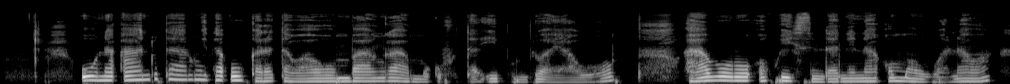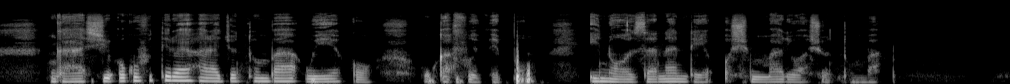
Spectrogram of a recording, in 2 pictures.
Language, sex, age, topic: Oshiwambo, female, 25-35, finance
